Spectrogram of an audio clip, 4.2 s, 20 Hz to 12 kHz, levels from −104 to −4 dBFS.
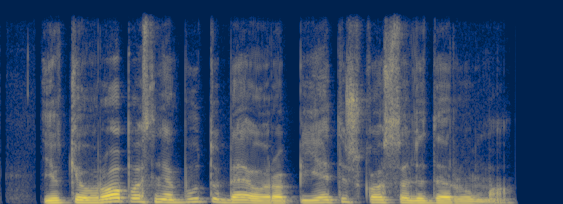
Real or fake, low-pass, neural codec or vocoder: real; 10.8 kHz; none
